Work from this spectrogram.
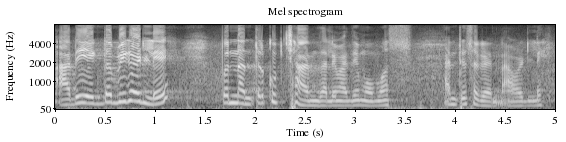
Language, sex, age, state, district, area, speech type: Marathi, female, 45-60, Maharashtra, Nagpur, urban, spontaneous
